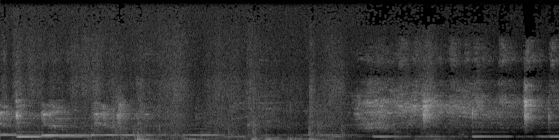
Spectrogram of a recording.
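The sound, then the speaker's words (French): A phone rings with an incoming call from the publisher, a steady electronic tone that alternates between two close pitches throughout, over faint shuffling and a few soft knocks. “C'est l'éditeur qui appelait.”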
